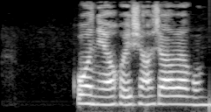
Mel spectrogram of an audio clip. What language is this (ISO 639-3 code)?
zho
